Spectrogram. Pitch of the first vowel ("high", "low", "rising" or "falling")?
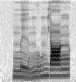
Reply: low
